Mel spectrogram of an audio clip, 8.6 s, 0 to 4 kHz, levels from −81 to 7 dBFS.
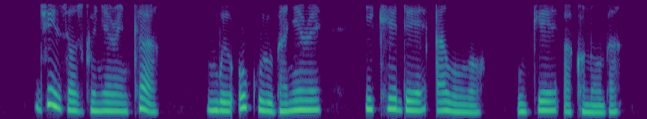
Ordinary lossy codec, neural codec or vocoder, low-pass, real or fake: none; codec, 16 kHz, 8 kbps, FunCodec, trained on LibriTTS, 25 frames a second; 3.6 kHz; fake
